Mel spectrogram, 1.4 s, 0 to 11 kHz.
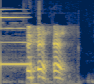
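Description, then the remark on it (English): A steady, loud buzzer sound effect on the sports radio show Felger and Mazz on 98.5 The Sports Hub, during its 10 Questions segment, lasts under half a second, then cuts off as a voice follows with a couple of brief, strongly voiced syllables. “what are our buzzer options?”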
